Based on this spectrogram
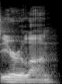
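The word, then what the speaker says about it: Irulan: these names uh someone help me out princess erulon all right thank you Jay Scotty and Austin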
